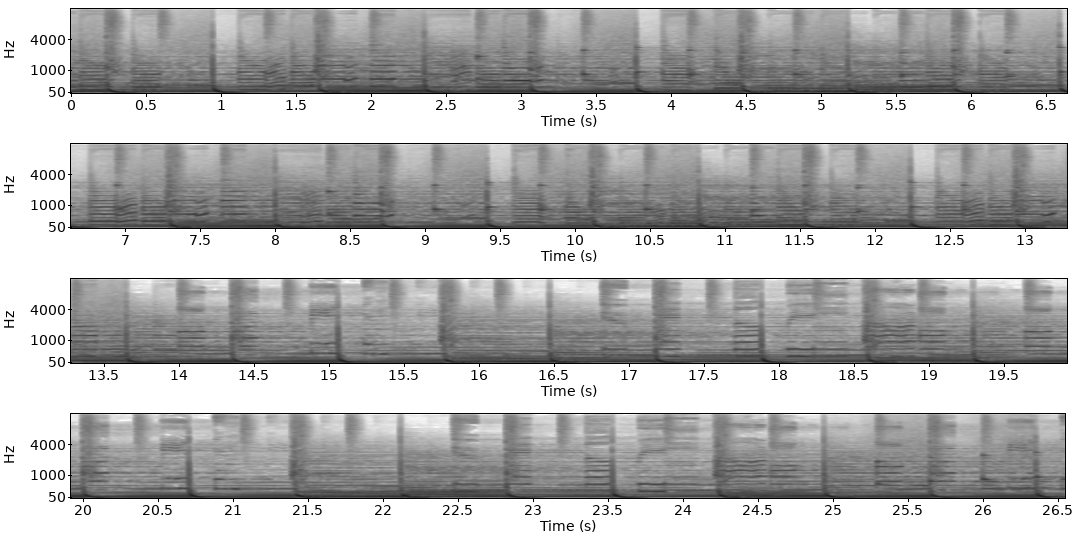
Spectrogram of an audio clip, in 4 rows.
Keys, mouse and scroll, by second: 1.6 Tab, 2.2 click, 2.6 middle click, 3.3-4.6 scroll up 3, 3.8 click, 5.4 click, 12.1 click, 12.8-14.1 click, 15.2 middle click, 16.3 scroll up 2, 17.1 middle click, 17.1 scroll up 1, 19.2 click, 20.1 click, 20.6-21.2 scroll down 2, 21.0 middle click, 21.6 scroll up 1, 21.8-22.4 scroll down 3, 22.4 middle click, 23.1-23.5 scroll up 2, 23.5 middle click, 23.9 middle click, 25.4 scroll down 2.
